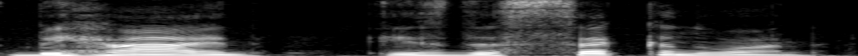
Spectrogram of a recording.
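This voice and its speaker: A man giving a guided talk to a group at a site, speaking in deliberate, emphatic phrases broken by pauses. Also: on the high side, sing-song, no room sound. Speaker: researcher and tour guide. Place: outdoors at a megalithic stone site.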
